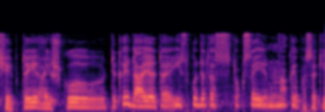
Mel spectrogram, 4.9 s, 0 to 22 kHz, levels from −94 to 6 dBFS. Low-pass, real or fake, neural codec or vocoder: 7.2 kHz; real; none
